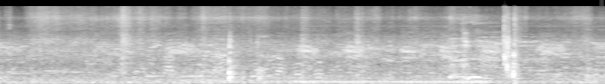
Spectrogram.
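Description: Busy roadside market ambience: background voices murmuring, and a vehicle engine running for a couple of seconds in the middle. A few sharp knocks sound out, the loudest near the end.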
